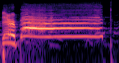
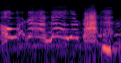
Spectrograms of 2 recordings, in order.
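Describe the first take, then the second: First: Very high, loud, drawn-out comic scream; mock panicked scream. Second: High, squealed mock dread; mock panic. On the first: Restaurant staff at closing time, mock panicked scream. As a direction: scream it in hammed-up horror, stretching the last word. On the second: Restaurant staff seeing the youth group return, mock panic. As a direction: squeal it in exaggerated alarm.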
